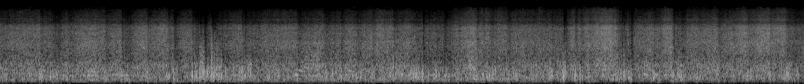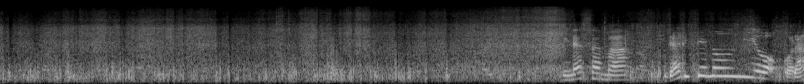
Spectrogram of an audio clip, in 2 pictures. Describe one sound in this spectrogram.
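Wind blows steadily across an open boat deck.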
